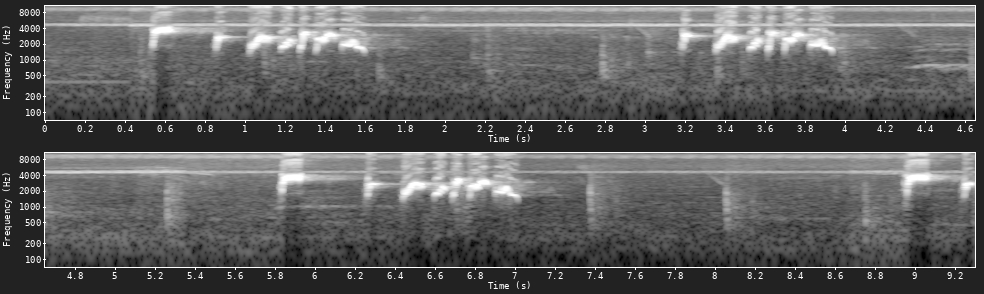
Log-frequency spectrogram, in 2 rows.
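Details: Red-whiskered bulbul song, southern master style from Thailand, for training young birds and firing up adults: four loud phrases of fast, warbled, chirping notes, each about 2.5 seconds apart.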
